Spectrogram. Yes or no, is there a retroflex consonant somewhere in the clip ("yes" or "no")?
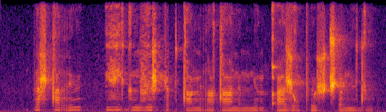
yes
